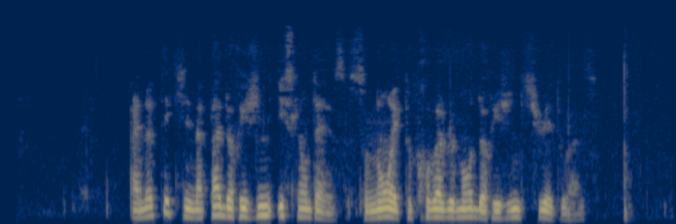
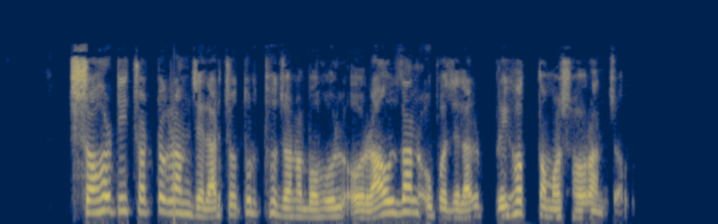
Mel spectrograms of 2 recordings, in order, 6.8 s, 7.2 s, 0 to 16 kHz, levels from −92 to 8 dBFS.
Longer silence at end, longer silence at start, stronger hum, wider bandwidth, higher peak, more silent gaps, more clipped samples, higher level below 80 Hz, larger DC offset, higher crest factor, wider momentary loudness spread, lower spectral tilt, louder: second, 0.5 s vs 0.95 s; first, 1.3 s vs 0.7 s; neither; about the same, 7.2 kHz vs 7.8 kHz; second, -10 dBFS vs 0 dBFS; second, none vs 4.83-4.95 s; neither; second, -74 dBFS vs -60 dBFS; neither; about the same, 18 dB vs 18 dB; about the same, 10 LU vs 9 LU; first, -9.5 dB/octave vs -5 dB/octave; second, -27 LUFS vs -17 LUFS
